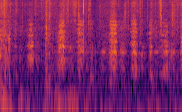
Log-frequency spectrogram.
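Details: Young goat raised indoors as a baby, now living in the barn, panting like a dog after learning it from dogs, excited to come inside; steady fast breathy huffs about four per second, soft and rhythmic throughout.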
